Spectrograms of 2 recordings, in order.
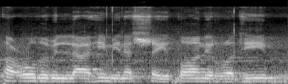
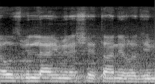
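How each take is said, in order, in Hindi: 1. हर आवाज़ तजवीद के क़ायदों के साथ ध्यान से अदा की जाती है। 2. अल्फ़ाज़ आम रोज़मर्रा के अंदाज़ में सादगी से पढ़े जाते हैं। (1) "तजवीद के साथ पढ़ने का मसला ये है" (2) "जैसे हमारी आदत होती है"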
